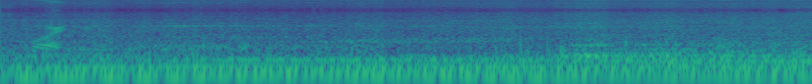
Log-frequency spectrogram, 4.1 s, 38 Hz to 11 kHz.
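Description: Classic car engines running at low revs, a steady low engine note, as a 1968 Camaro Rally Sport convertible cruises slowly past.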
